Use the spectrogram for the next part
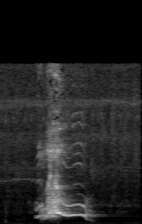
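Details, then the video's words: Shih Tzu letting out one drawn-out, slightly howling bark that bends downward in pitch at its end, clear against a silent background. "shih tzu barking"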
